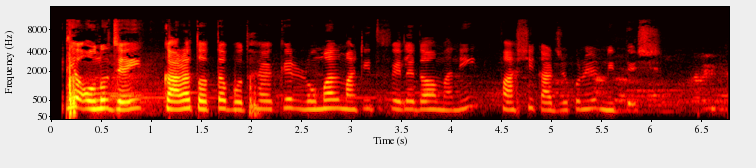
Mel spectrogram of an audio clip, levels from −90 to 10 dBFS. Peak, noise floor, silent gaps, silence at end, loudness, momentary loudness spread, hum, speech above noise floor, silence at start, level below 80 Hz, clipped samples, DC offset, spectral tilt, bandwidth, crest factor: 0 dBFS; -46 dBFS; none; 0.15 s; -20 LUFS; 22 LU; none; 24 dB; 0.15 s; -54 dBFS; under 0.1%; under 0.1%; -5 dB/octave; 11 kHz; 22 dB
